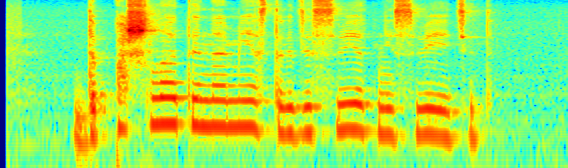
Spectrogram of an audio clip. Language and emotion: Russian, angry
